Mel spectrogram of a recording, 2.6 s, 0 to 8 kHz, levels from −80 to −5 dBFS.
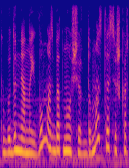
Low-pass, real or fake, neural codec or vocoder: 7.2 kHz; real; none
